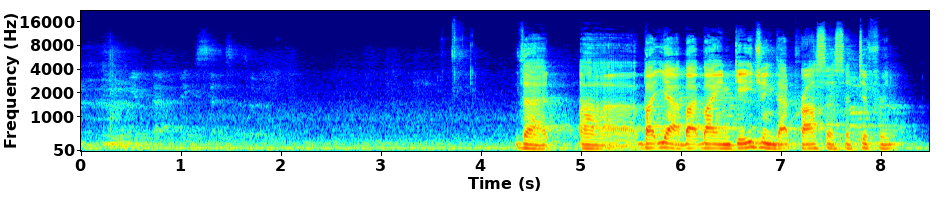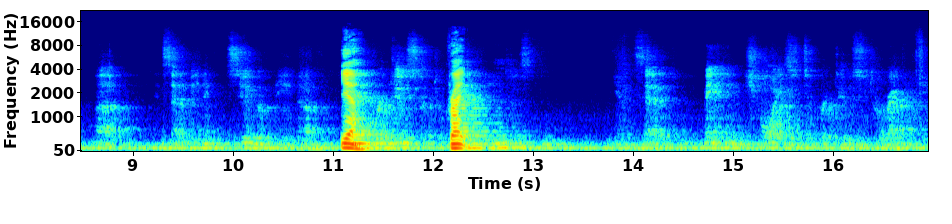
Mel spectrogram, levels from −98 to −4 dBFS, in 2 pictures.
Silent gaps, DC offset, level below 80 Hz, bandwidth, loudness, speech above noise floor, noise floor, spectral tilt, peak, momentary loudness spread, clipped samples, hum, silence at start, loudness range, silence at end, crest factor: none; under 0.1%; -62 dBFS; 13.5 kHz; -26 LUFS; 25 dB; -50 dBFS; -5.5 dB/octave; -6 dBFS; 26 LU; under 0.1%; none; 0 s; 23 LU; 0.05 s; 24 dB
